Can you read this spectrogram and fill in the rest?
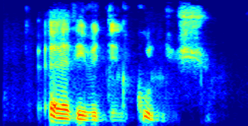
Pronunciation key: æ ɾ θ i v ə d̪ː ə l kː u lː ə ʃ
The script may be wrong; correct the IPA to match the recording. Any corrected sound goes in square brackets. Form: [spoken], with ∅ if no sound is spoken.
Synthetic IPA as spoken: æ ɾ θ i v ə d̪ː ə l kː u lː ə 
